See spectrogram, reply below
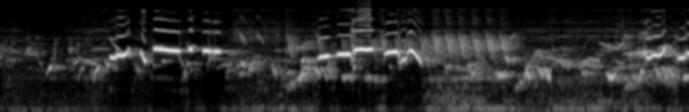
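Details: Therapy song of an Oriental magpie-robin meant to make birds open their beaks quickly; loud sweet whistles mixed with a dry rapid rattling passage and scratchy chatter.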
